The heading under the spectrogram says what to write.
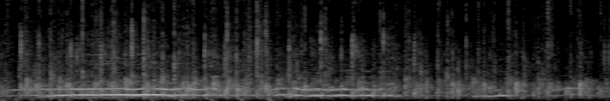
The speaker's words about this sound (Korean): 우리 박수로 한번 모셔보겠습니다.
